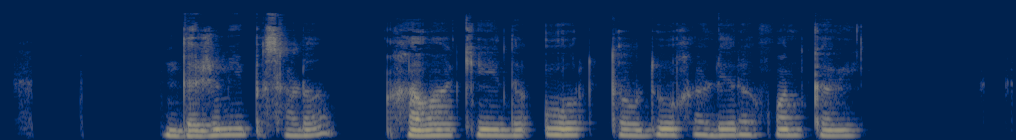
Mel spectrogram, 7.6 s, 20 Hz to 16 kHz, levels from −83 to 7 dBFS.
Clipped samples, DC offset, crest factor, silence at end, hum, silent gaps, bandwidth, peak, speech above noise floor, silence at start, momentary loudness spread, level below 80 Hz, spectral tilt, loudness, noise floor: under 0.1%; under 0.1%; 20 dB; 1.2 s; none; 2.58-2.88 s, 4.49-4.55 s; 11.5 kHz; -14 dBFS; over 58 dB; 1.2 s; 8 LU; -80 dBFS; -5.5 dB/octave; -33 LUFS; under -90 dBFS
